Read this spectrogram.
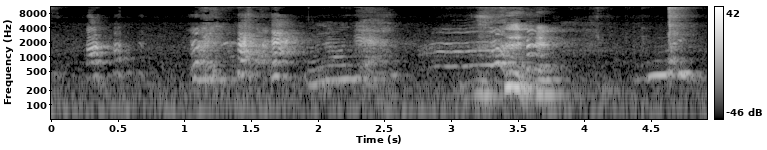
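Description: Young women laugh close by.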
